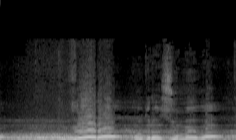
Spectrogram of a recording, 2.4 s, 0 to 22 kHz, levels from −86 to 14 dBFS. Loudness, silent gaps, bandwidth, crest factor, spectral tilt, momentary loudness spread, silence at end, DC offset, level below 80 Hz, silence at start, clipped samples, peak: -20 LUFS; none; 15 kHz; 12 dB; -6.5 dB/octave; 7 LU; 0 s; under 0.1%; -52 dBFS; 0 s; under 0.1%; -8 dBFS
